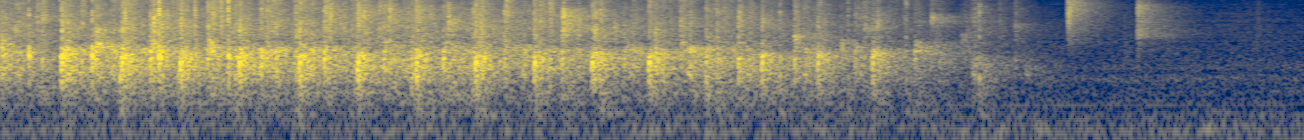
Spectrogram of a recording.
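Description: Audience applauding, a dense patter of many hands clapping that fades and dies away about five seconds in.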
